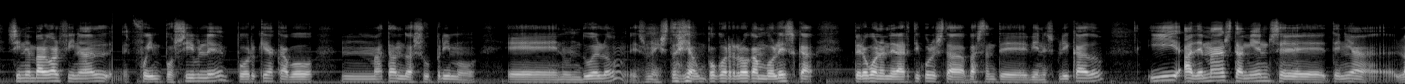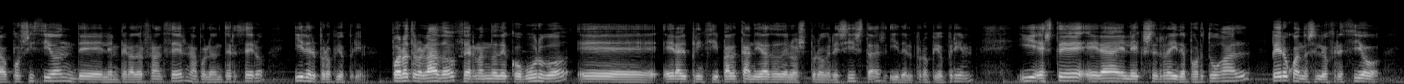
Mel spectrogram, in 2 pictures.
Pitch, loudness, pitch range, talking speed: 130 Hz, -23 LUFS, 120-150 Hz, 165 wpm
